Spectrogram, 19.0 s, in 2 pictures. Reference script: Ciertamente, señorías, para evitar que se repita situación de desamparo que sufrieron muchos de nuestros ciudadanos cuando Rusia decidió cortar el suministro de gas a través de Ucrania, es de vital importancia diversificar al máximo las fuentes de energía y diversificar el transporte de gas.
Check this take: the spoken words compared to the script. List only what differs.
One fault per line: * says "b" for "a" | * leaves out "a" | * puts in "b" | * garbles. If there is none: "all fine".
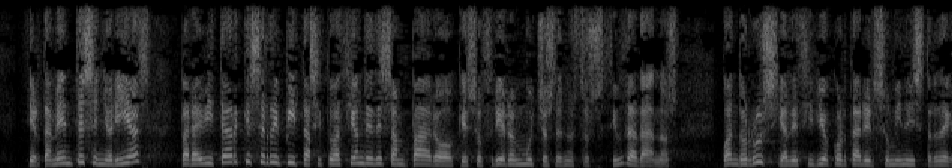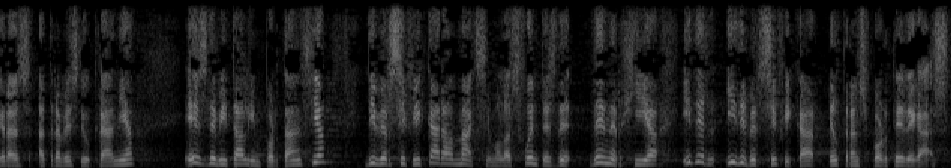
all fine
